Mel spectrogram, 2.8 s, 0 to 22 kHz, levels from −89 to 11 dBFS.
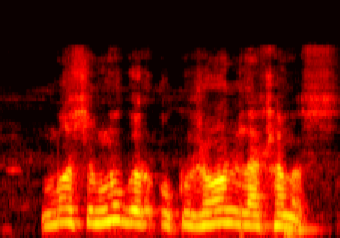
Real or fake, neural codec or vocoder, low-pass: fake; codec, 44.1 kHz, 7.8 kbps, Pupu-Codec; 10.8 kHz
